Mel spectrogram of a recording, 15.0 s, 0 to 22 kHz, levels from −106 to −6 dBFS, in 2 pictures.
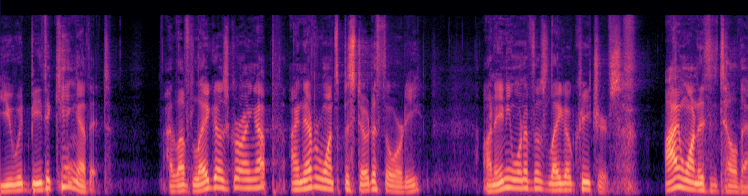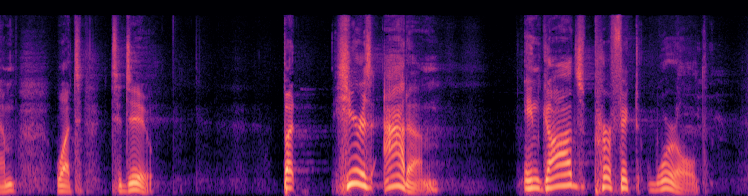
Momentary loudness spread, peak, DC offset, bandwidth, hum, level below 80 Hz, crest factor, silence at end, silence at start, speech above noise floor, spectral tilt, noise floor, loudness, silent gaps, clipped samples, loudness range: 12 LU; -8 dBFS; under 0.1%; 16 kHz; none; -66 dBFS; 20 dB; 0.5 s; 0 s; 47 dB; -5.5 dB/octave; -74 dBFS; -29 LUFS; none; under 0.1%; 3 LU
